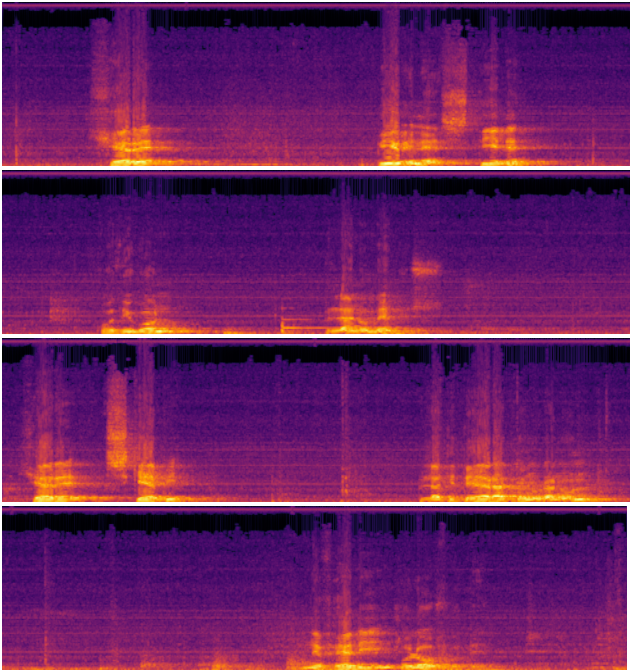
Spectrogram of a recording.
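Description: An elderly man speaks slowly and solemnly through a microphone, in pauses, in an echoing room.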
